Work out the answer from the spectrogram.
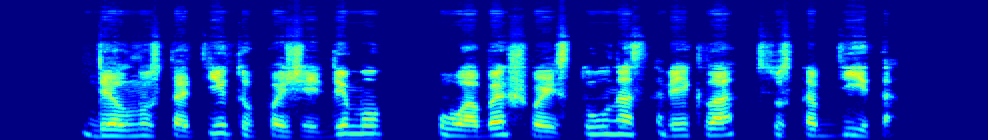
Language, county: Lithuanian, Kaunas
